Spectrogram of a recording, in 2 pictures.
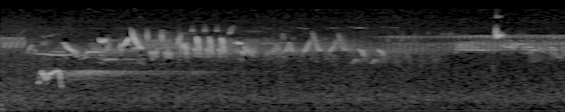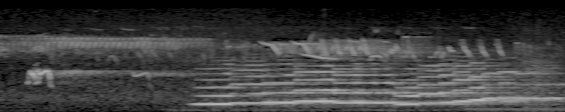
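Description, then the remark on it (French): Birdsong with bright chirps and rapid trills layered together, followed by a clearer, sustained melodic whistling that rises and falls. It is fairly loud, and no one speaks. “Les merveilleux chants des oiseaux les émotions qu'il véhicule à travers l'espace, le désir, la tendresse, la faim, la peur, la joie, cette présence aux autres qui voyage à travers les airs, cette musique qui a peut-être aussi une dimension de récit,”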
